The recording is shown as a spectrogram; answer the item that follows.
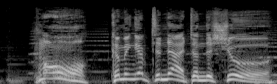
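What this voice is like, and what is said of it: Poor put-on French accent. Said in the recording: “a French voiceover ... my French accent is awful. It's one of the worst that I do.”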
